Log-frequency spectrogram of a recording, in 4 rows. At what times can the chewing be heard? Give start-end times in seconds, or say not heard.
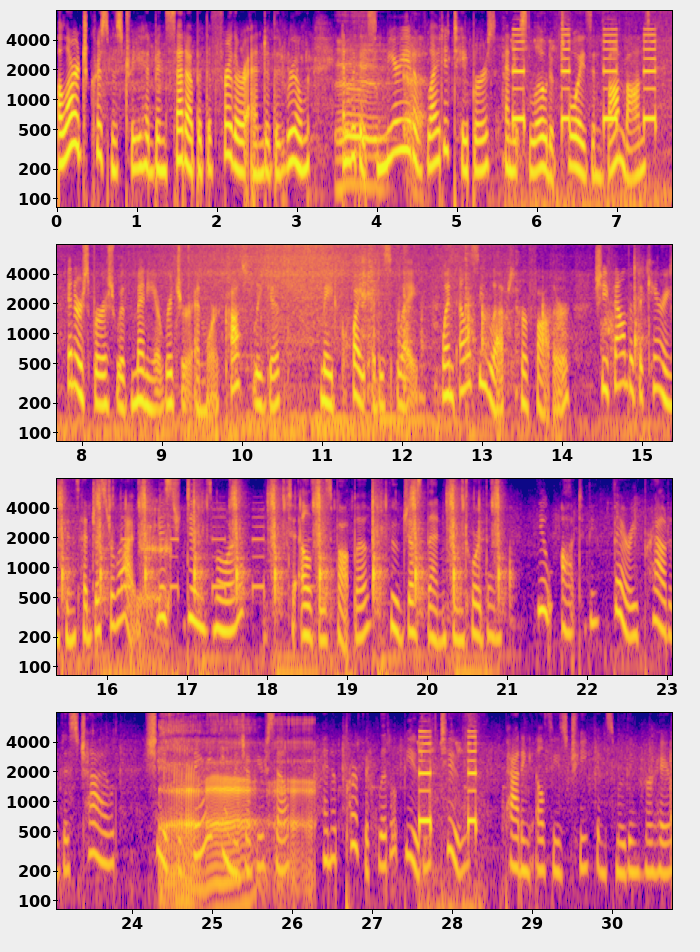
not heard.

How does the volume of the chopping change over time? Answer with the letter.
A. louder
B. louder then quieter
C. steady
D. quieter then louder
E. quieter
A.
